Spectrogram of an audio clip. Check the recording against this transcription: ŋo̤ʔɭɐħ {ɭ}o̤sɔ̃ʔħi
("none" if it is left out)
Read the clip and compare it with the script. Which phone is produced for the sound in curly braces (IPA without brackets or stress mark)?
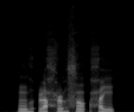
ɭ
